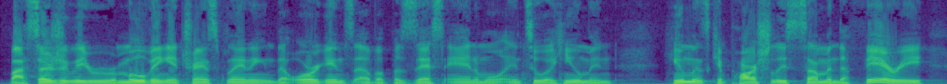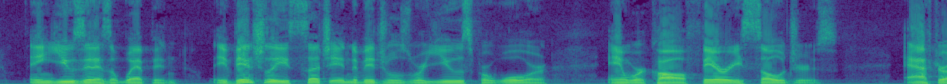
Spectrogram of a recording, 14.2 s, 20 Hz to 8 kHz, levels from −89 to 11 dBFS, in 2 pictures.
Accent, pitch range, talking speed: American, 95-115 Hz, 165 wpm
